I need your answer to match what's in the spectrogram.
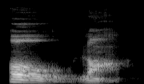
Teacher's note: Americans use O sound, starts with O and half U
